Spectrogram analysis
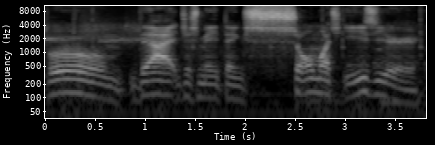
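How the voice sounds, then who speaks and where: A man hosting a casual gaming let's play, thinking aloud in an excitable, repetitive way. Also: fairly low pitch, extremely slow, noisy background. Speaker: gaming video host. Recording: music behind the voice.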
